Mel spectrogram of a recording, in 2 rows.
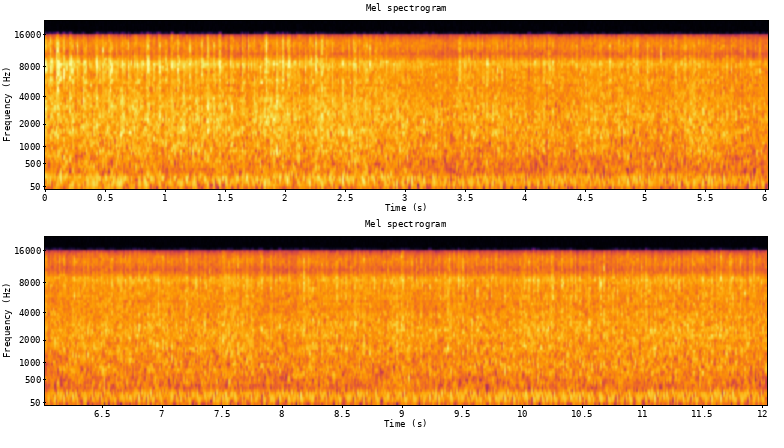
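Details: Stinson L-1 radial engine with duplex magneto, after an overhauled magneto was fitted to cure a dead left mag, started right up and runs with a deep, even throb, no misses or knocks; normal running.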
